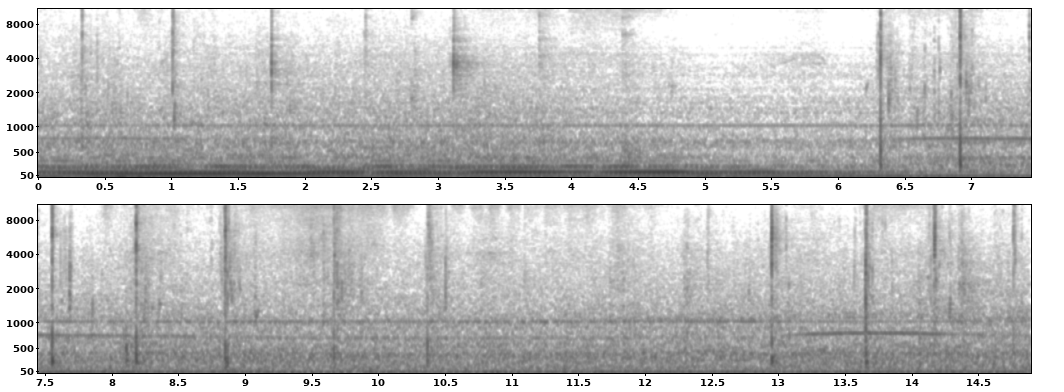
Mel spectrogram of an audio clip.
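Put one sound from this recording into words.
Footsteps splash slowly through shallow water in an echoing tunnel.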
